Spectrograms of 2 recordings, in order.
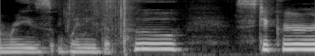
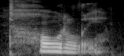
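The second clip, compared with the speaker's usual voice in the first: whisper. Real, not acted. Whispered agreement.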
